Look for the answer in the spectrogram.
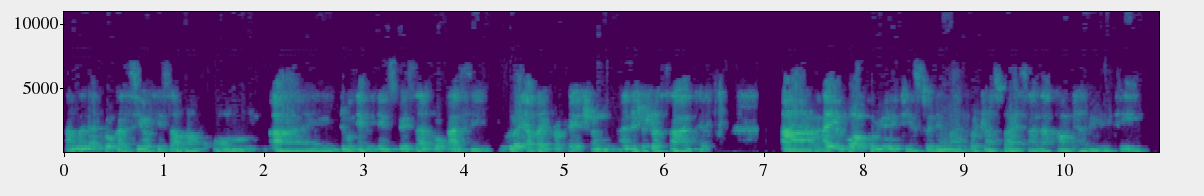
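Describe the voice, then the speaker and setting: A woman from Uganda, an advocacy officer, introducing herself on a panel in a clear, direct way. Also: on the low side, fairly even intonation, fairly quick, soft background music. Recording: distant echoey room, dull.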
